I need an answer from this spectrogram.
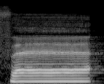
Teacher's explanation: ফা হরফটি উচ্চারণের ক্ষেত্রে বারিক হবে এবং এক আলিফ টেনে পড়তে হবে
